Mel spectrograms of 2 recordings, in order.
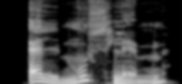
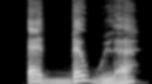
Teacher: edula in the first noun we pronounce the full el but in the second one we pronounce only the alif of l and we skip the lam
